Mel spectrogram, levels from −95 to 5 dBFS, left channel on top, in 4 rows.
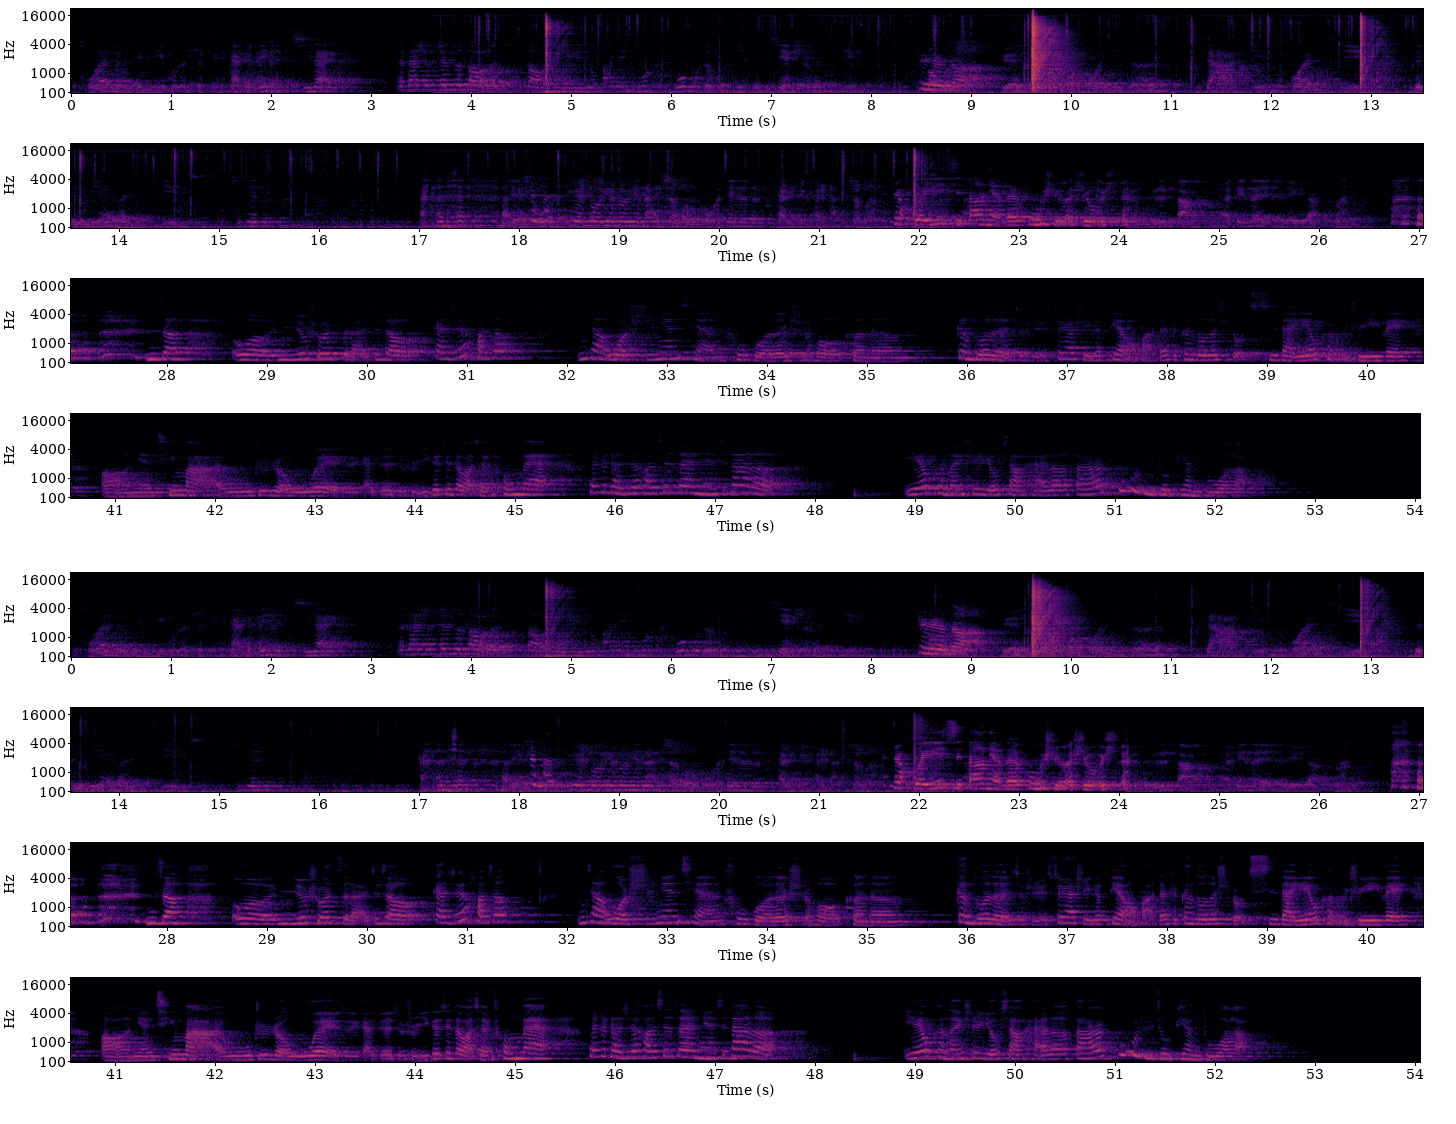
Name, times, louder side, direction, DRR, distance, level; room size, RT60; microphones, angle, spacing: voice 1, 0.1-7.9 8.2-10.9 11.3-14.8 15.1-15.4 17.0-21.6 22.4-22.5 23.7-26.3, left 1 dB, 25° left, -5 dB, 5.1 m, -61 dB
sound 1, 3.6-22.4, left 9 dB, 45° left, 1.8 m, -49 dB
voice 2, 8.5-9.1 18.1-18.4 21.7-24.1 26.7-31.5 32.1-35.4 35.9-47.9 48.9-52.4, right 2 dB, 50° right, 6 dB, 2.3 m, -52 dB
28.5 x 21.5 x 6.9 m, 1.2 s
head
